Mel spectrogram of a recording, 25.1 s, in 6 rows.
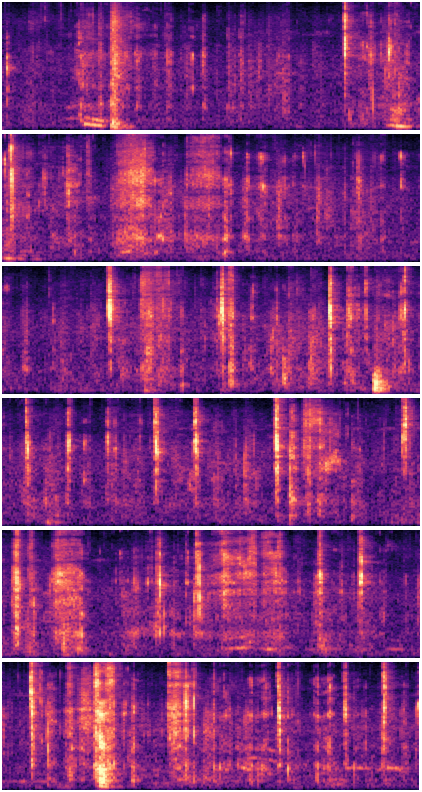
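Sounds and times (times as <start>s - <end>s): wet chewing and mouth clicks: 0.0s - 25.0s.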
